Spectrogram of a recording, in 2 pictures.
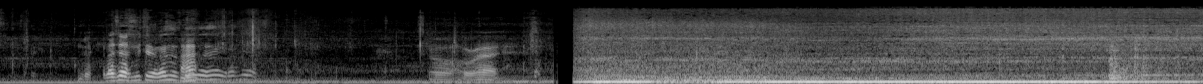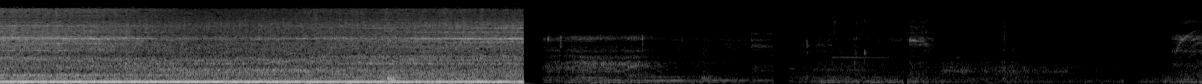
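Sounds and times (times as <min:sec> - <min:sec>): vehicle engine droning: 0:00.0 - 0:17.3.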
